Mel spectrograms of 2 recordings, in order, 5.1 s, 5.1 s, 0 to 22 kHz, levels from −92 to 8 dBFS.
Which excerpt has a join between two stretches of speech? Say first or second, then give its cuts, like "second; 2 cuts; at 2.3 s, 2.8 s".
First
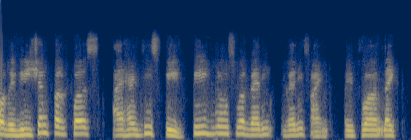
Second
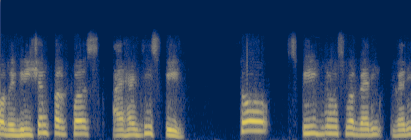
first; 1 cut; at 2.3 s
